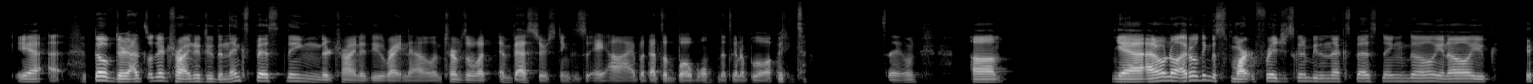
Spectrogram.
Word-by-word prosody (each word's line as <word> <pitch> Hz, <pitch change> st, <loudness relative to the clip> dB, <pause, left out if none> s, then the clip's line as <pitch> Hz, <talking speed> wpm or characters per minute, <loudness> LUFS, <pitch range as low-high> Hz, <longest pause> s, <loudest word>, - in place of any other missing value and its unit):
Yeah, -, -, +1 dB
uh -, -, -5 dB, 0.4 s
no, 190 Hz, 0 st, +9 dB
there 140 Hz, -4 st, +3 dB
that's 140 Hz, +2 st, +2 dB
what 160 Hz, -, -4 dB
they're 175 Hz, 0 st, +2 dB
trying 140 Hz, -5 st, +4 dB
to 145 Hz, -, 0 dB
do 140 Hz, 0 st, -7 dB
the 120 Hz, -, -5 dB
next 145 Hz, +8 st, -5 dB
best 160 Hz, -1 st, +1 dB
thing 150 Hz, -6 st, -6 dB
they're 110 Hz, -2 st, -3 dB
trying 105 Hz, -1 st, -3 dB
to 100 Hz, -, -6 dB
do 100 Hz, 0 st, -8 dB
right 95 Hz, -1 st, -1 dB
now, 90 Hz, -1 st, -8 dB
in 95 Hz, -, -11 dB
terms 115 Hz, 0 st, -3 dB
of 105 Hz, -, -3 dB
what 100 Hz, 0 st, -3 dB
investors 110 Hz, -2 st, -2 dB
think, 95 Hz, -, -14 dB
is 95 Hz, -, -14 dB
AI, 90 Hz, -1 st, -5 dB
but -, -, -10 dB
that's -, -, -4 dB
a -, -, -2 dB
bubble 100 Hz, +1 st, -6 dB
that's -, -, -13 dB
gonna -, -, -7 dB
blow -, -, -7 dB
up -, -, -9 dB
anytime -, -, -12 dB, 0.8 s
soon. 105 Hz, +2 st, -9 dB, 0.6 s
Um 120 Hz, -1 st, +4 dB, 1.1 s
Yeah, 130 Hz, -1 st, +8 dB
I 135 Hz, -, +9 dB
don't 180 Hz, -, +6 dB
know, 175 Hz, -, +5 dB
I -, -, +7 dB
don't 195 Hz, +1 st, +1 dB
think 210 Hz, -2 st, -3 dB
the -, -, -4 dB
smart 130 Hz, 0 st, +3 dB
fridge 155 Hz, -1 st, -2 dB
is 135 Hz, -, -13 dB
gonna 155 Hz, 0 st, -5 dB
be 150 Hz, -1 st, -7 dB
the 140 Hz, -, -9 dB
next 140 Hz, 0 st, -7 dB
best 145 Hz, 0 st, -4 dB
thing, 145 Hz, -1 st, -9 dB
though, 150 Hz, 0 st, -3 dB
you 145 Hz, -3 st, -2 dB
know? 140 Hz, +1 st, +1 dB
You 130 Hz, -2 st, -4 dB, 0.4 s
c -, -, -4 dB
130 Hz, 240 wpm, -23 LUFS, 105-150 Hz, 1.1 s, no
